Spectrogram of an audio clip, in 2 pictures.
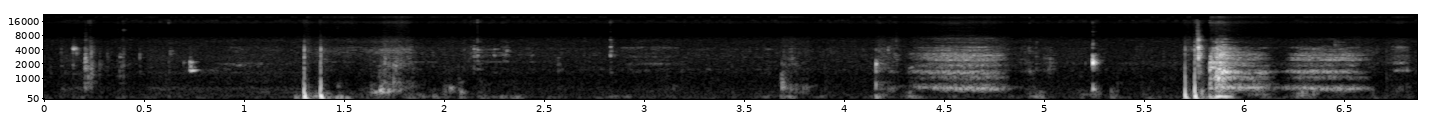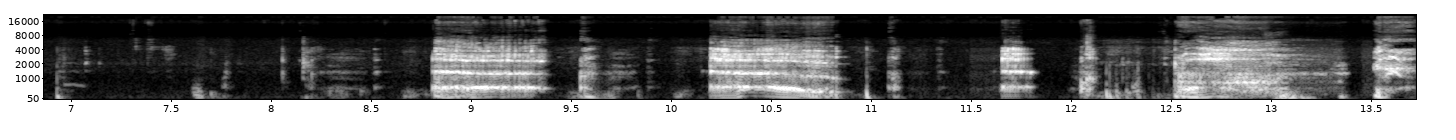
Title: massive burps chugging monster in the red car at 3am after smoking my last cigarette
